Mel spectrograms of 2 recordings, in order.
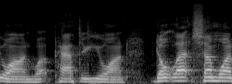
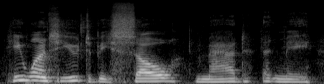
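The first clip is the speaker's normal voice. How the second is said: ordinary talk, nothing marked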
